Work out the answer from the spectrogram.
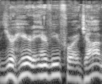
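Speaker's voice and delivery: put-on heavy, thick, throaty, guttural German accent. Retelling what a german lady at the door asked him, thick guttural german accent. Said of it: "with a really thick guttural accent".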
